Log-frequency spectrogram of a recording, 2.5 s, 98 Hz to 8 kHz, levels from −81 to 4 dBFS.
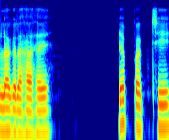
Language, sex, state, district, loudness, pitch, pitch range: Hindi, male, Bihar, Jamui, -17 LUFS, 135 Hz, 125-150 Hz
